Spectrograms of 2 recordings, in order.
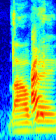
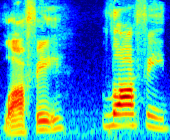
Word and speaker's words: Laufey: La before is that how you say it La yeah la you used to pronounce it like ly ly that's what it was that's what you pronounced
